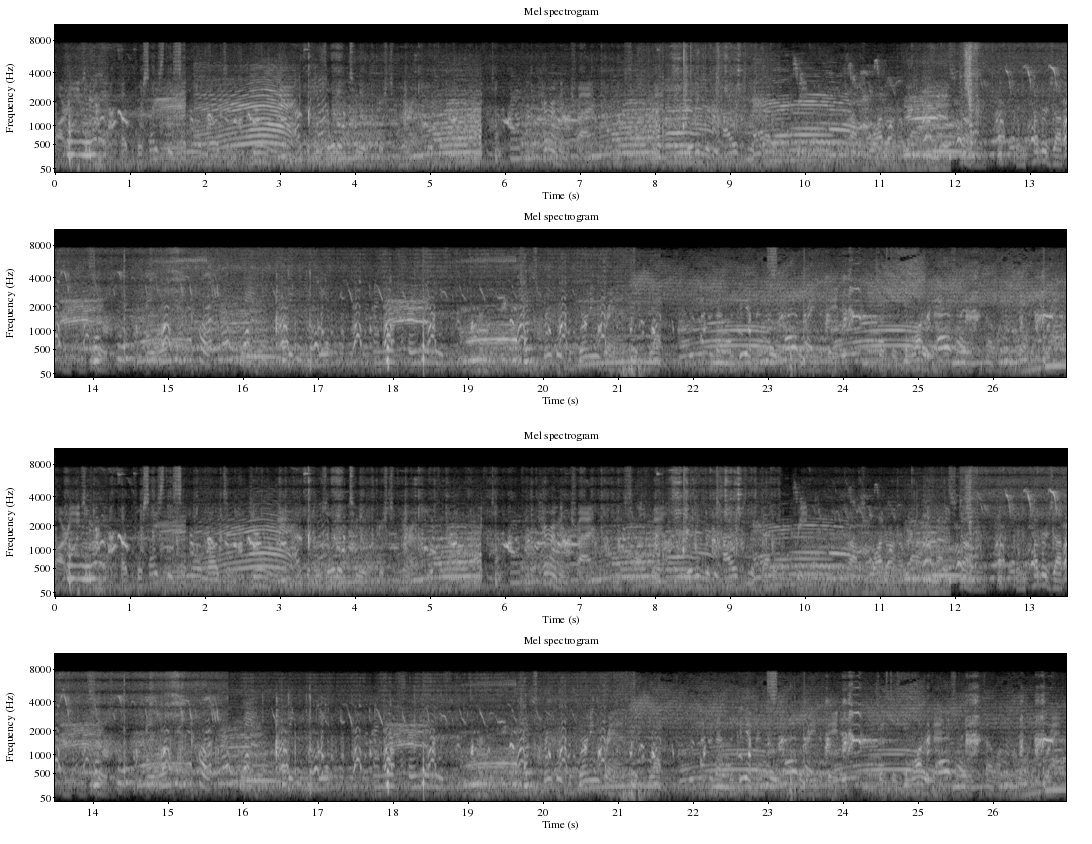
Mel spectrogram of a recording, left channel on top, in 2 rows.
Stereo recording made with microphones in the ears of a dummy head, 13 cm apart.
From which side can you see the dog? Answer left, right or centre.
centre.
